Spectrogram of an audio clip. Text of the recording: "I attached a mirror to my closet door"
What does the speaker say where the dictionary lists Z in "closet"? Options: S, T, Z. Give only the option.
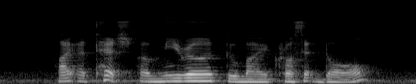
S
